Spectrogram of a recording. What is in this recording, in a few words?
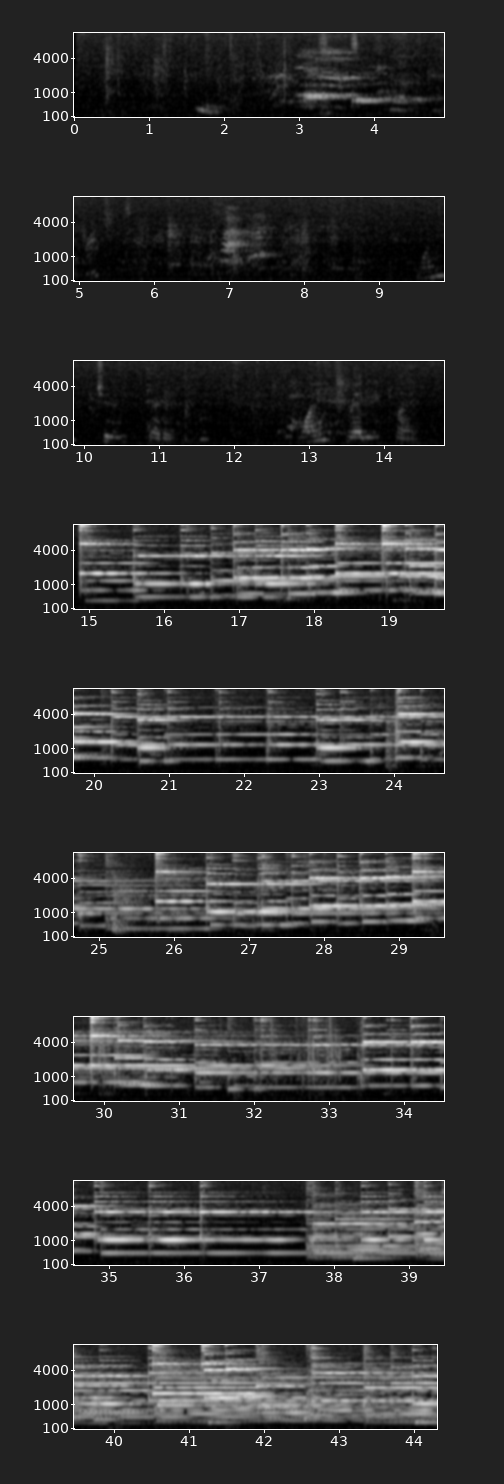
BELLS; SIMPLE GIFTS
